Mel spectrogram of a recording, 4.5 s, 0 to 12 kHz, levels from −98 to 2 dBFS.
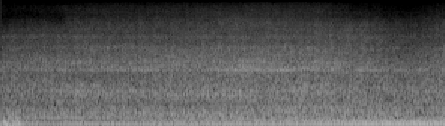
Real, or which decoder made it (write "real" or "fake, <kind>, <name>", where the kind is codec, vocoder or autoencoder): fake, autoencoder, DAC-VAE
